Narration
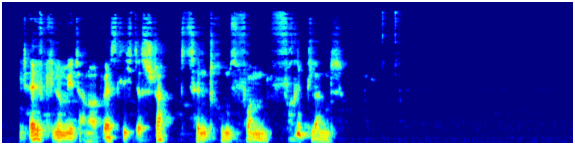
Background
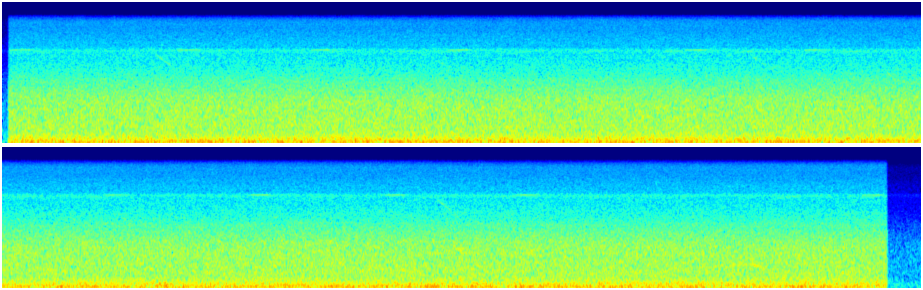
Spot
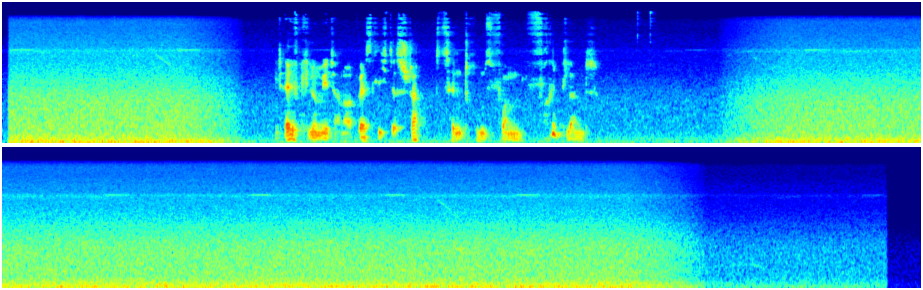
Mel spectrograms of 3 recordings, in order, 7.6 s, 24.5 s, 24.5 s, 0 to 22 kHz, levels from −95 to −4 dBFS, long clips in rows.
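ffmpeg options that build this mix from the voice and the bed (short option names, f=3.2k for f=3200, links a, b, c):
-filter_complex "[0:a]adelay=3400,volume=0dB[a];[1:a]volume=16dB,afade=t=out:st=2.34:d=0.89:silence=0.1,afade=t=in:st=9.53:d=0.97:silence=0.11885,afade=t=out:st=20.54:d=1.1:silence=0.125893[b];[a][b]amix=inputs=2:normalize=0"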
